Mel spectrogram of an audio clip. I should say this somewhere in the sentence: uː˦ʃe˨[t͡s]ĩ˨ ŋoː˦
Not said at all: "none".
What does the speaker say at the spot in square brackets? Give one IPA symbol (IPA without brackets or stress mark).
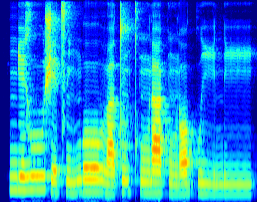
t͡s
